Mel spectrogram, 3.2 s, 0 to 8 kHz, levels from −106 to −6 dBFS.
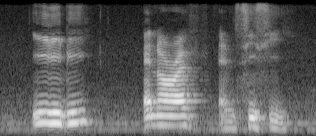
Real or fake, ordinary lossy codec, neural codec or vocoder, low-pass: real; none; none; 7.2 kHz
